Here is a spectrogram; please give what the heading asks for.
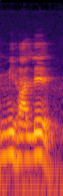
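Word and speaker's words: Mihály: of a name is m i h a l y mihale and is its publisher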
